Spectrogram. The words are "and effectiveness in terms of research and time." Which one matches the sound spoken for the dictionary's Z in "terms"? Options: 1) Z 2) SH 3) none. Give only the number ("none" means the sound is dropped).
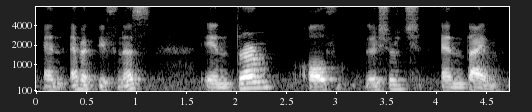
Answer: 3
